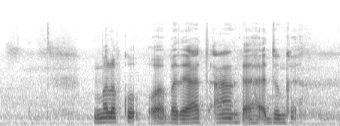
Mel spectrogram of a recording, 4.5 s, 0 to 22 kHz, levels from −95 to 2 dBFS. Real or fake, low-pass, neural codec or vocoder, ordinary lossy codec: fake; none; vocoder, 22.05 kHz, 80 mel bands, Vocos; none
